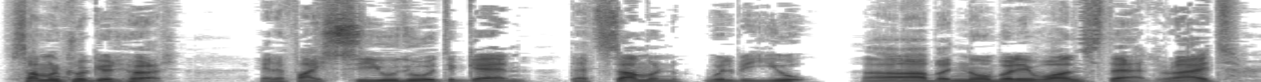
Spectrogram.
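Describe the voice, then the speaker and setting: A stern fantasy game guard, wary and authoritative. His voice sits at an average male pitch. He speaks curtly, like a soldier on duty, in a very dry recording with no room around it. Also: lively intonation, normal speed, a bit bright, no echo. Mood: stern, smug. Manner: authoritative, curt, clipped commands. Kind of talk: fantasy video game character dialogue.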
